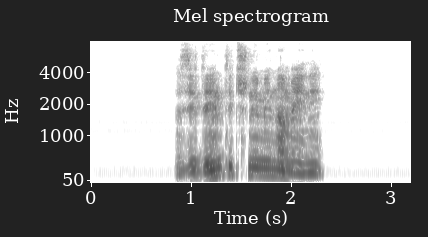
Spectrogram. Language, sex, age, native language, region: Slovenian, male, 30-49, Slovenian, Central Slovenia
